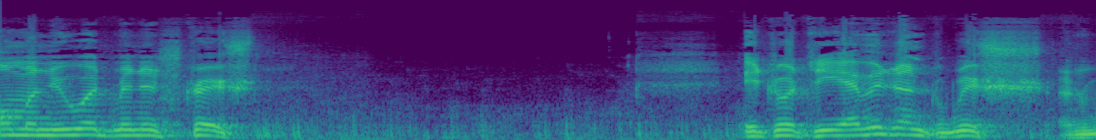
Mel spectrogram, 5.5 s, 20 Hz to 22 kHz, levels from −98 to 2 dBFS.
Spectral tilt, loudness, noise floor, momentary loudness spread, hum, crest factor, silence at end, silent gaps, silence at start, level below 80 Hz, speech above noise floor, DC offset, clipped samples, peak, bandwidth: -4.5 dB/octave; -24 LUFS; -50 dBFS; 21 LU; none; 18 dB; 0 s; none; 0 s; -56 dBFS; 25 dB; under 0.1%; under 0.1%; -8 dBFS; 13.5 kHz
